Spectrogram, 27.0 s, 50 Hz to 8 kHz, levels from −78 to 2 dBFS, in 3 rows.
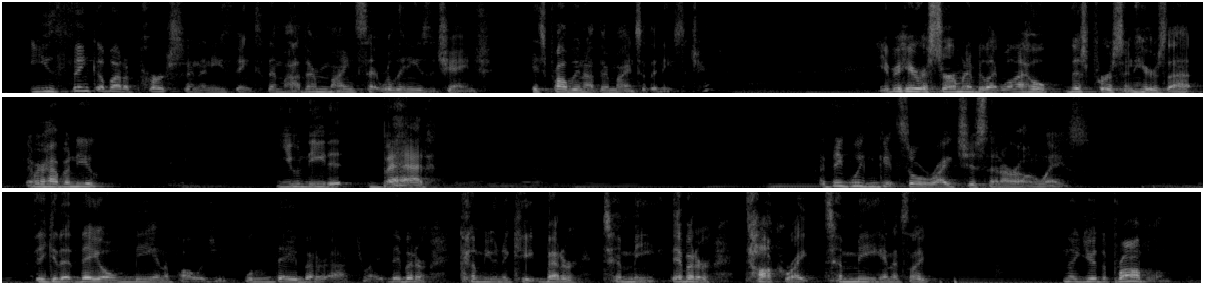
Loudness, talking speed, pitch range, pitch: -41 LUFS, 205 wpm, 190-235 Hz, 210 Hz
